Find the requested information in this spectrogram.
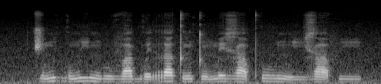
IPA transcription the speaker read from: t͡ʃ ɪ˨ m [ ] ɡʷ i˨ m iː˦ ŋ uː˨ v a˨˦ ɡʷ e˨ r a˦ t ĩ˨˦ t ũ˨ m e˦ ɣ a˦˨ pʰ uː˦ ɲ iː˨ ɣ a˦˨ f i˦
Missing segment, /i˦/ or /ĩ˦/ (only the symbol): i˦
